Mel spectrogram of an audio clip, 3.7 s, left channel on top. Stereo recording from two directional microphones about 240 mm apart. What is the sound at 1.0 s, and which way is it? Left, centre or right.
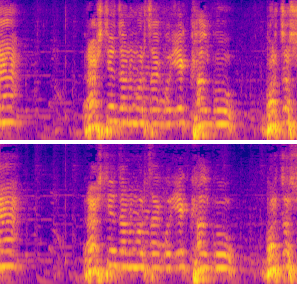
Speech, left.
